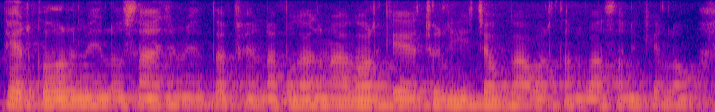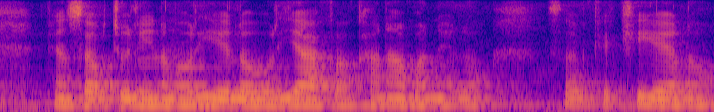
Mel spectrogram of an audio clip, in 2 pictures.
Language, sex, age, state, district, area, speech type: Maithili, female, 45-60, Bihar, Samastipur, rural, spontaneous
